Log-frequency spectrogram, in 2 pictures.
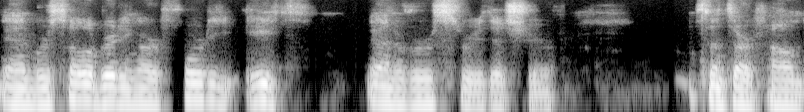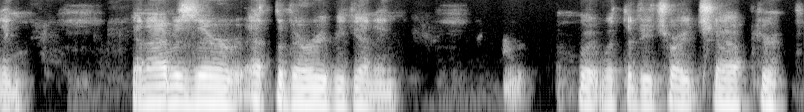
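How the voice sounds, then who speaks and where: The speech moves at a fairly slow pace with long, frequent pauses, fairly even intonation, a dark, mellow tone and a somewhat breathy quality. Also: man, medium pitch for a man. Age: 70s. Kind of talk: group video call discussion.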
